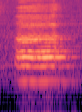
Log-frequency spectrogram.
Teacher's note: hesitation noises is they stand outside intonation they don't have an intonation pattern they're usually on the sort of middle pitch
